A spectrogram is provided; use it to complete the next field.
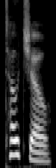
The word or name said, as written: tocho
